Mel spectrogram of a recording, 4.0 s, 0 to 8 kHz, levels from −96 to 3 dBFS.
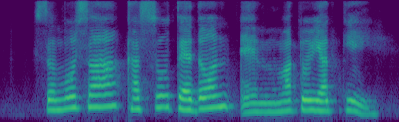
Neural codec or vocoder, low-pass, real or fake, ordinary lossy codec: codec, 16 kHz, 2 kbps, FreqCodec, smaller model; none; fake; none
